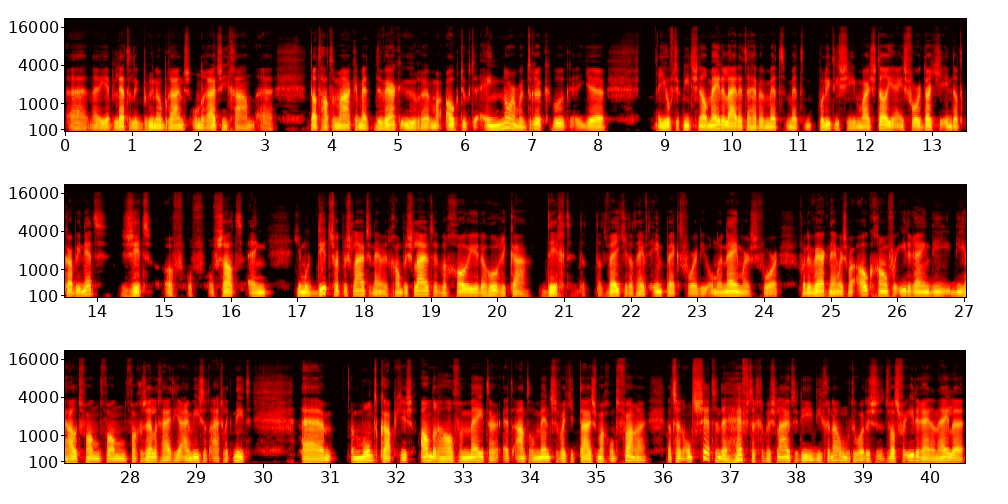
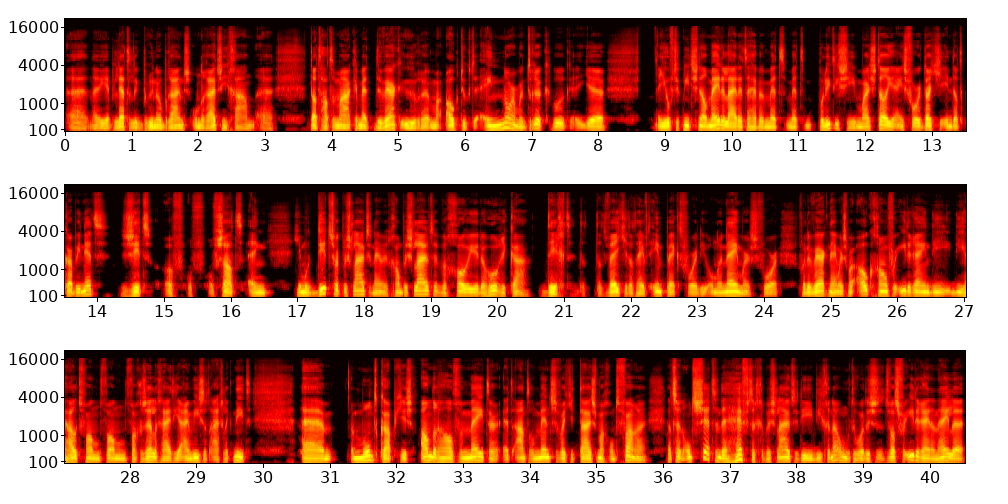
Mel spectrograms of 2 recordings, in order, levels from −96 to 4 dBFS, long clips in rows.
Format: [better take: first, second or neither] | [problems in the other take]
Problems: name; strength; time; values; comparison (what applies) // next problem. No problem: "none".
second | muffled; slightly; fading above 2.5 kHz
